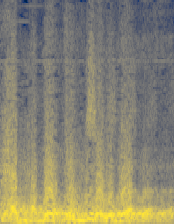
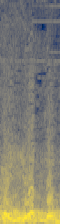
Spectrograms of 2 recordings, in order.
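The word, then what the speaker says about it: حبة السوداء: Gara-gara kita tidak disisih, yang betulnya habbatun sauda, cuma si gagak bagawi menambahi titik sedikit, lalu hayyatun, padahal bacanya habbatun.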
